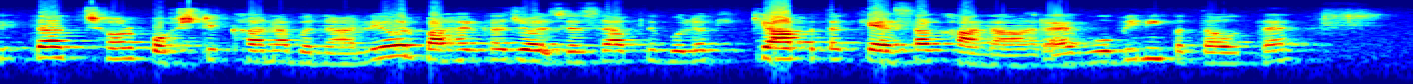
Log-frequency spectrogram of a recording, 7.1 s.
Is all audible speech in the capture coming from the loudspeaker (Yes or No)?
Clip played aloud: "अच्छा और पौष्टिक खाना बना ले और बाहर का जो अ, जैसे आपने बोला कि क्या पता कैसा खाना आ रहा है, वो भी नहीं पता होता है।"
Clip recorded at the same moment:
Yes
